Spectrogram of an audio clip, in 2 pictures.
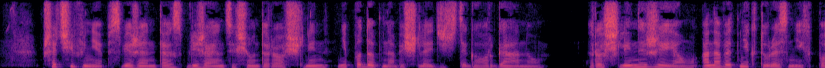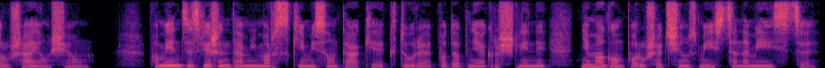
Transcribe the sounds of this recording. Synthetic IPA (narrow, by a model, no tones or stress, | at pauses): pʂɛt͡ɕivɲɛvzvʲjɛʐɛnt̪aɣzblʲiʐajɔnt̪sɘxɕɛ̃d̪ɔɾɔɕlʲinɲɛpɔd̪ɔbnavɘɕlɛd͡ʑit͡ɕt̪ɛɡɔːɾɡanu | ɾɔɕlʲinɘʐɘjɔ̃w̃anavɛt̪ɲɛkt̪uɾɛzɲixpɔɾuʂajɔ̃w̃ɕɛ̰ | pɔmʲjɛnd̪zɘzvʲjɛʐɛnt̪amʲimɔɾskʲimʲisɔ̃w̃t̪akʲɛkt̪uɾɛpɔd̪ɔbɲɛjakɾɔɕlʲinɘɲɛmɔɡɔ̃w̃pɔɾuʂat͡ɕɕɛ̃zmʲjejst̪sanamʲjejst̪sɛ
